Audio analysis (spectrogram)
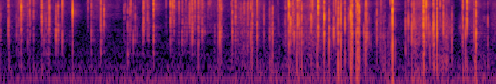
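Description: Fingertips and nails scratch and squeeze a flat, yellow plush duck pet toy, its soft fabric stretched over a crinkle insert, close to the mic. The result is a quiet, dense stream of sharp, bright crinkles and scratchy crackles with almost no low end, each snap dying away instantly.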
